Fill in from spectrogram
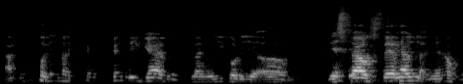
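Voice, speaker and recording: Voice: mid-range voice, fast, a little mellow, rough recording. A guest in a casual group chat, telling jokey stories.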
